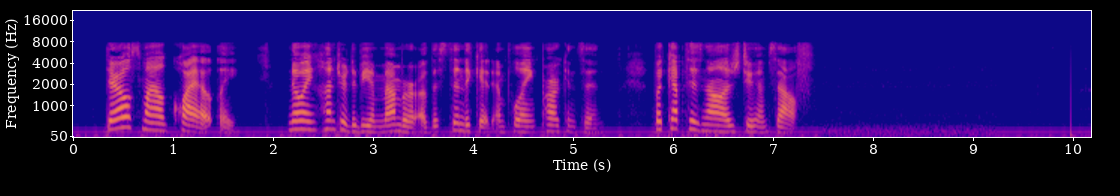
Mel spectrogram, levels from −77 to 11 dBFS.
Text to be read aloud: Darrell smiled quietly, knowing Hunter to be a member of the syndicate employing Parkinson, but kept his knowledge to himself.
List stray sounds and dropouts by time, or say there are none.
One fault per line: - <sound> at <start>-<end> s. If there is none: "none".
none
